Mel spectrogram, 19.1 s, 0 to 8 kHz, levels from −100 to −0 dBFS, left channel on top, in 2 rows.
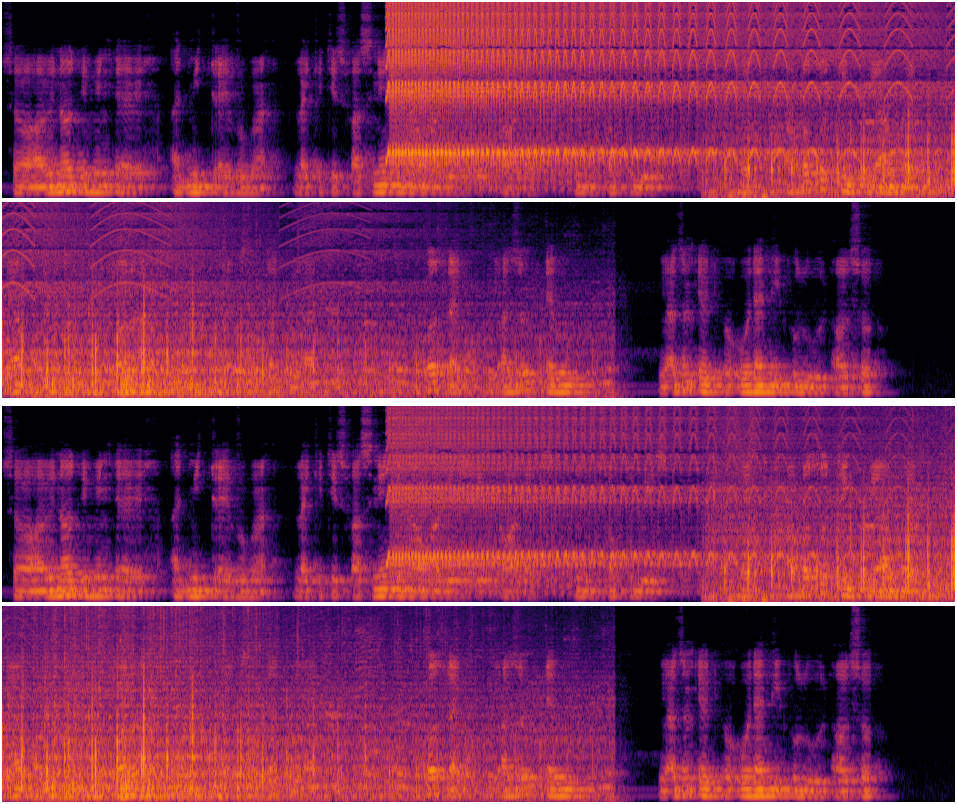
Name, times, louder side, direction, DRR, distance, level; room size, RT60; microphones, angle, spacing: voice 1, 0.0-6.8 7.4-10.2 10.6-15.6 16.1-18.2, right 1 dB, ahead, 1.0 m, -36 dB
sound 1, 3.8-11.9 12.6-13.2, left 8 dB, 75° left, 1.0 m, -30 dB
Livestock farm animals working animals, 7.0-15.7, right 3 dB, 45° right, 1.0 m, -32 dB
21.0 x 12.5 x 3.5 m
head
